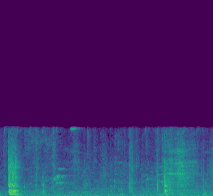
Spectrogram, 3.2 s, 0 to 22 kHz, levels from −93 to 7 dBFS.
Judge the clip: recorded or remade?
recorded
